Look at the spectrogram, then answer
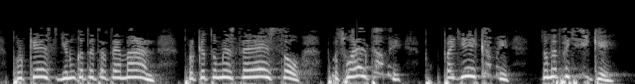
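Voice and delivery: high-pitched imitated screams at normal volume; retold screaming. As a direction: plead like grandma screaming to be let go. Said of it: "comenzó a gritar duro". (gritos agudos imitados, sin mucho volumen)

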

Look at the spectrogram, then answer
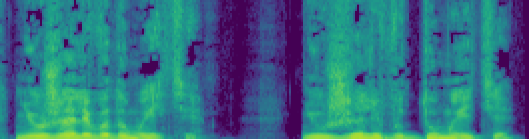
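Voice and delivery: high, loud disbelief; sharp, alarmed question. A narrator's reading. Rosamund suspects Poirot suspects her, sharp and high. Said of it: "резко спросила она".

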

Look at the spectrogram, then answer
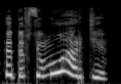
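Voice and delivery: high, panicky squeal; desperate pleading. A narrator's reading. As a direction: shift the blame in a terrified squeak. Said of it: "взмолилась девица".

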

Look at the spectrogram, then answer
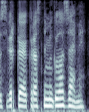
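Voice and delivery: ordinary delivery

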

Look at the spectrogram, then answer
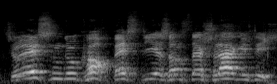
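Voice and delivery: roughly ordering a meal; angry demand. Acted. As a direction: threaten him for food. Commander demands food from cook.

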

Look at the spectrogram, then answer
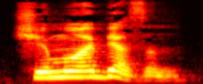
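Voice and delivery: imperious low voice; skeleton voice. Acted. King questions Adel coldly. (низкий холодный голос короля)

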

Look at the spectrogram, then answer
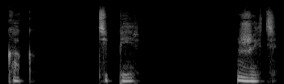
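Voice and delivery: very soft, broken word by word; numb echo. A narrator's reading. Sasha's words piercing Polina's heart, numb soft echo. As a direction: let each word fall softly alone.

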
